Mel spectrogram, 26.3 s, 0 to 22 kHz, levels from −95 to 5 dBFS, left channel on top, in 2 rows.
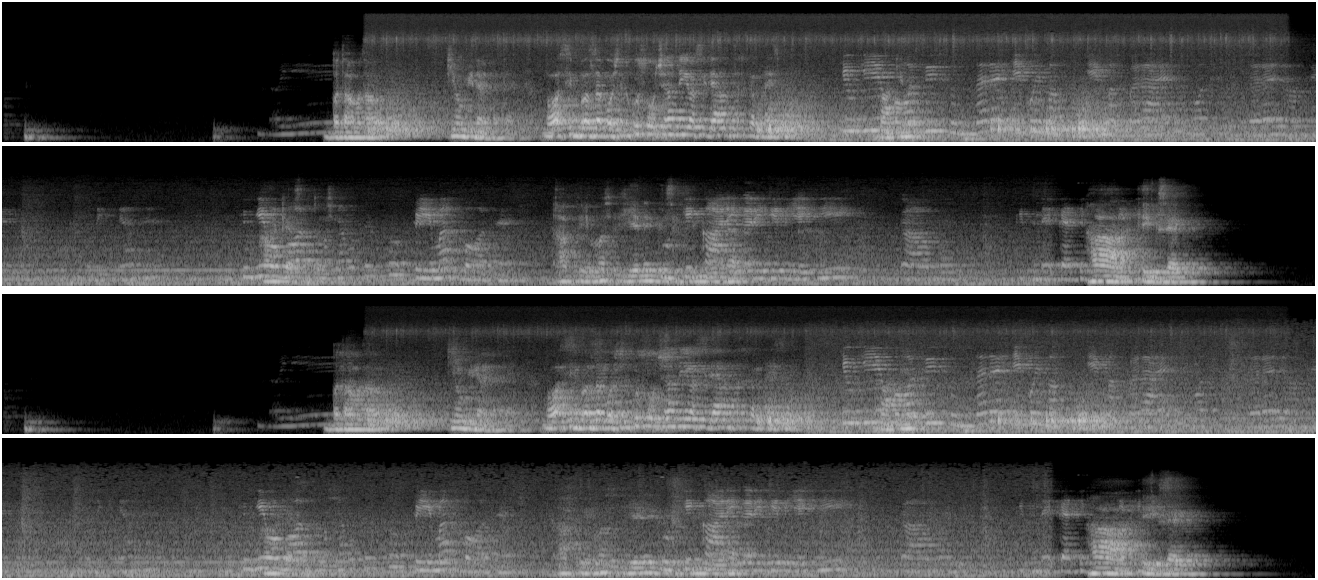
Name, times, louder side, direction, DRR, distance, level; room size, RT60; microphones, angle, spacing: voice 1, 2.7-3.6 6.3-6.4 8.4-13.4 14.0-14.7 15.5-18.3 19.7-21.7 22.1-22.7 23.3-25.0, equal, ahead, 1 dB, 3.4 m, -34 dB
voice 2, 3.2-3.8 4.4-8.0 8.7-9.2 15.7-16.4 18.6-20.5 24.0-25.0, left 1 dB, 60° left, 3 dB, 6.4 m, -26 dB
sound 1, 3.6-12.9, left 1 dB, 30° left, 2.0 m, -32 dB
sound 2, 8.0-23.6, right 2 dB, 80° right, 1.6 m, -38 dB
22.5 x 16.5 x 9.0 m, 0.93 s
head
